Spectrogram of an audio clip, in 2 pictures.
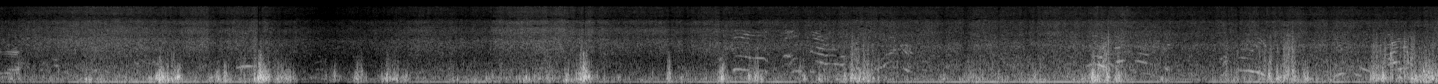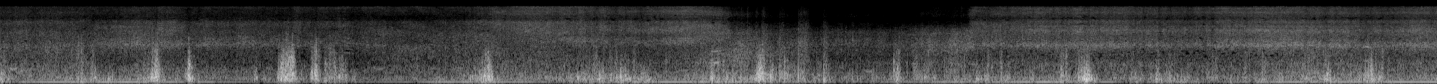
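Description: Small passenger boat's engine running with a steady hum while wind buffets the microphone in frequent gusts and water rushes past the hull.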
